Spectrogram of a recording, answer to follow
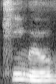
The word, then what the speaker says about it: QEMU: computer and it with linux kimu which is spelled with a qemu is the main containerization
